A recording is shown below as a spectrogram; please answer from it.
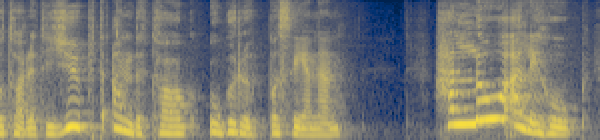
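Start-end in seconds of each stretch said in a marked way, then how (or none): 3.2-4.4 high, loud stage welcome; cheerful host greeting. Acted. Rodolfo welcoming the crowd from the stage, loud and high. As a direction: greet the whole hall like a host. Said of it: "säger han glatt".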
